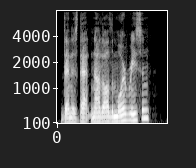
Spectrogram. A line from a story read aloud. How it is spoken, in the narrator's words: Dennis began timidly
